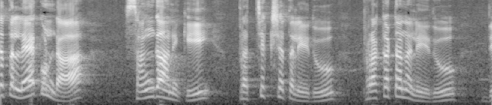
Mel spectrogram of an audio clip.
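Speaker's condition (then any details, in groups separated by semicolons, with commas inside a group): No condition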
